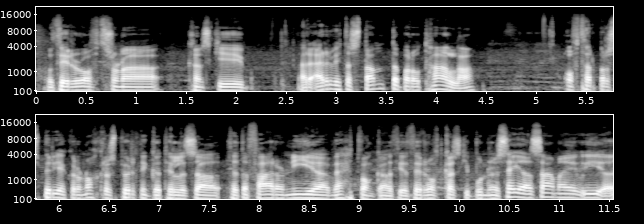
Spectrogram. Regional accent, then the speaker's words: Iceland; Ég er sko fættur upp alveg í Álfumum Já

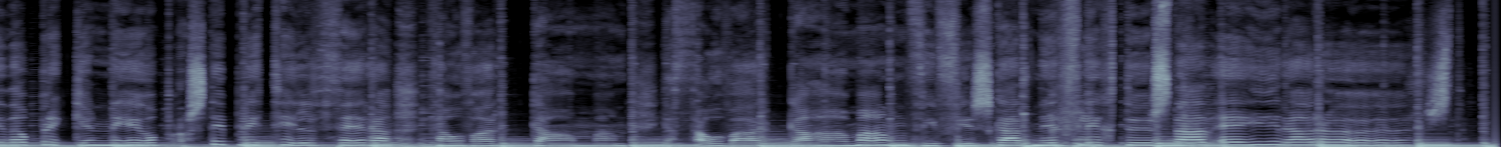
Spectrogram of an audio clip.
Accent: Iceland; moved away as an adult; also born or lived in Australia; Ég náttúrulega uh, ólst upp hérna á Íslandi

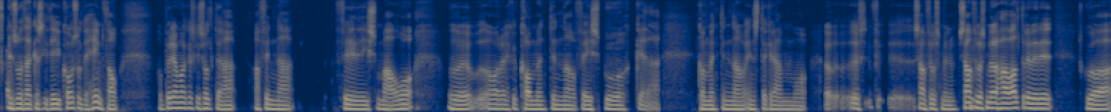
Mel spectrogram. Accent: Reykjavík, Capital Region, Iceland; moved away as an adult; now in London, United Kingdom; ég ólst upp í Vesturbænum

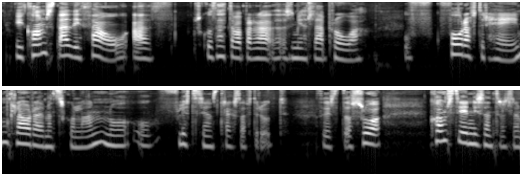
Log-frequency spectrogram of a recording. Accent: Akureyri, Northeastern Region, Iceland; moved away as an adult; also born or lived in London; now in Reykjavík, Iceland; ég fætti á upplæðinu á Akureyri og flutti, ég reyni flutti til London þegar ég var nýjútskrifuð

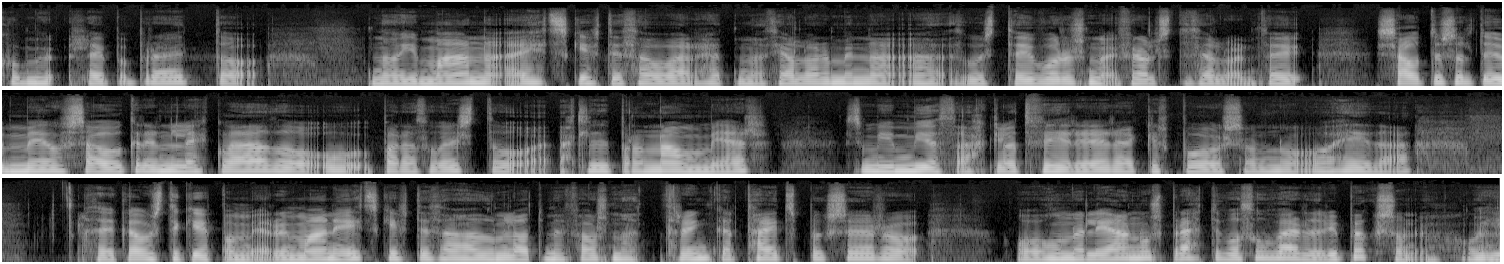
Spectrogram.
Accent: Iceland; also born or lived in United States; ég er litla píjan frá Íslandi

